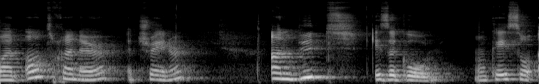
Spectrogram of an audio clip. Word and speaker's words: but: Un but is a goal. Okay, so un but, a goal. Rarely do we pronounce the last letter in French words, but we can do that here. So un but, a goal.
